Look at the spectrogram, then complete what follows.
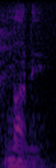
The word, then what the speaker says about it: money: La palabra dinero se pronuncia money, money, money, money. Y rima con gracioso, funny.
